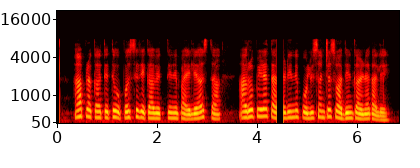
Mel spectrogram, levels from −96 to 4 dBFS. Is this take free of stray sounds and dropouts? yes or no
no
